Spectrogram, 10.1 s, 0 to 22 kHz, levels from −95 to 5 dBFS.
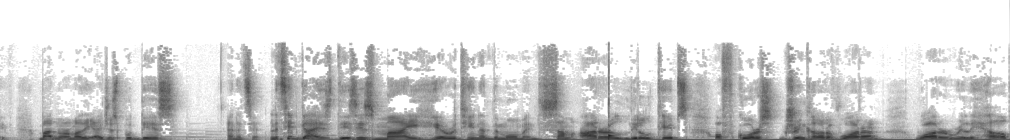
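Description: A DC step occurs at 4.06 s. The waveform's zero line suddenly shifts to a fixed offset of about -25 dBFS and holds at that level through the end of the clip. The abrupt jump in the baseline is heard as a single low thump or click at 4.06 s. Because the offset is steady rather than changing, nothing more is heard from it afterwards, but the shifted baseline reduces the remaining headroom on one side of the waveform.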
